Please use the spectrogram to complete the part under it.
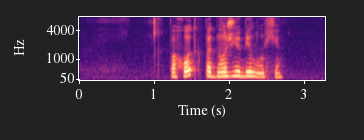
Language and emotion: Russian, neutral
